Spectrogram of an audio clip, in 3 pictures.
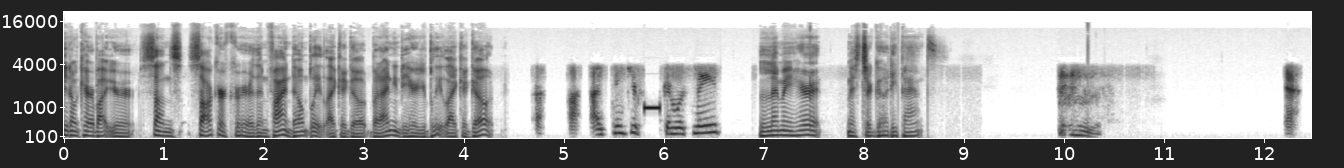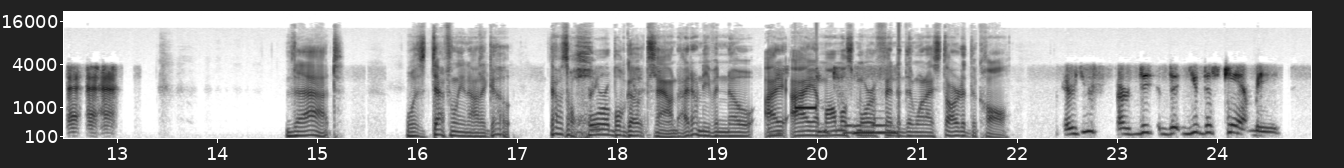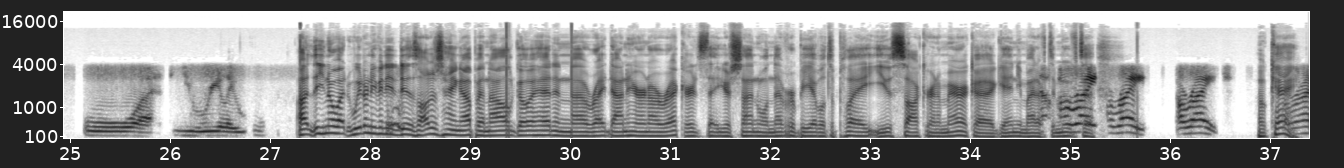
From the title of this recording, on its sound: Phone Prank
